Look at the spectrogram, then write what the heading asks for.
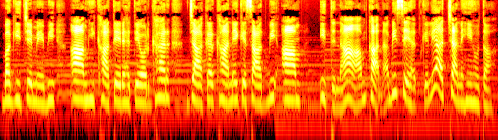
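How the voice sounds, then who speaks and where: A woman voicing a worried grandmother in an animated story, speaking gently and cautioning the children. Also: medium pitch, measured pace, few pauses, close to an everyday voice. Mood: gentle warning. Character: worried old village grandmother. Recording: music under the voice.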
